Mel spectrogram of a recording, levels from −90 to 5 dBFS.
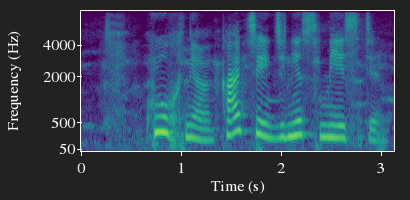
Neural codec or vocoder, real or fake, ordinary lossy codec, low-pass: codec, 16 kHz, 2 kbps, FreqCodec, larger model; fake; none; none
